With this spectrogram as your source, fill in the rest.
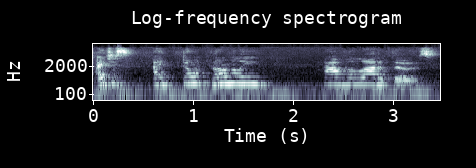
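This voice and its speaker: A young woman reads the part of an earnest, self-doubting young shop worker at an audio drama cast read-through, her delivery informal and expressive. Her voice sits high, at a normal speed, with an awkward but friendly mood. The echoey room is picked up on a distant mic, giving a roomy, echoing sound with background noise.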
